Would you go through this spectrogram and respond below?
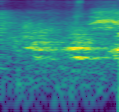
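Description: A dog at an animal shelter gives a short, yelping bark, brief and fairly close, amid a noisy kennel background.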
